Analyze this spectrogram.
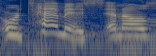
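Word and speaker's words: Themis: And I was like, "It's an aspirated t. It's te t teis or whatever." And I am going to continue to pronounce it wrong and make everyone unhappy anyway. So, yay. I'm just going to keep on pronouncing it incorrectly, but I'm going it is Teis Teis.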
